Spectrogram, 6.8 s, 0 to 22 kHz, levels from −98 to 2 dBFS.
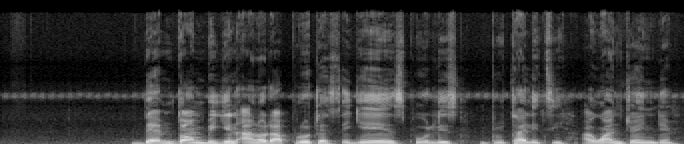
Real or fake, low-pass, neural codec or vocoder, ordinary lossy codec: real; none; none; none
